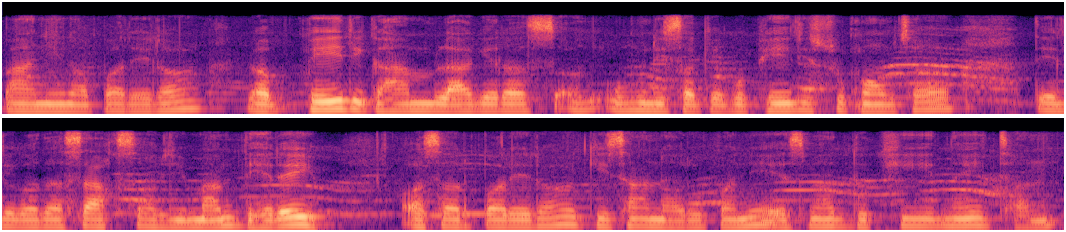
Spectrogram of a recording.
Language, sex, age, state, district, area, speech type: Nepali, female, 60+, West Bengal, Kalimpong, rural, spontaneous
